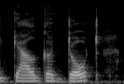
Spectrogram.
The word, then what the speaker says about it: Gal Gadot: But whenever I pronounce it correctly, Gal Gadot, I sound crazy.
